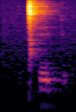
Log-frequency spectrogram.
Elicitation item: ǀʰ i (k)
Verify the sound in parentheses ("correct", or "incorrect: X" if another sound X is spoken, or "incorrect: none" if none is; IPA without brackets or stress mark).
correct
